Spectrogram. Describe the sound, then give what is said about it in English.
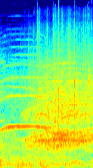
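A large crowd cheers and whoops continuously in a festival tent, a dense, steady roar of many voices with a few higher shouts poking through, loud for the whole two seconds. “is the biggest crowd in the left field so far this year.”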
